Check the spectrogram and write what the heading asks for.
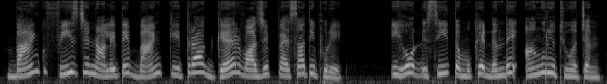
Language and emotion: Sindhi, surprised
